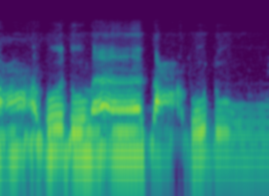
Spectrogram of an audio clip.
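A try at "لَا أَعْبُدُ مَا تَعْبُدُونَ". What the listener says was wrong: Dalnya jangan ragu-ragu, dalnya keras. La a'budu ma ta'budun.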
